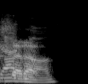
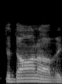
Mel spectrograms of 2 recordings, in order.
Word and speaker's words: Dadonov: Because when he was here in South Florida, it was always Evgeny Dadonov. – Yeah. – Now he goes out west and all of a sudden it's Dadonov again.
